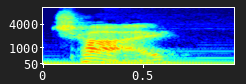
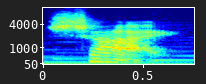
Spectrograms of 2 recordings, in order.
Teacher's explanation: And Thai speakers, when you're saying a CH sound like chai, it's very easy for it to sound like an SH sound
